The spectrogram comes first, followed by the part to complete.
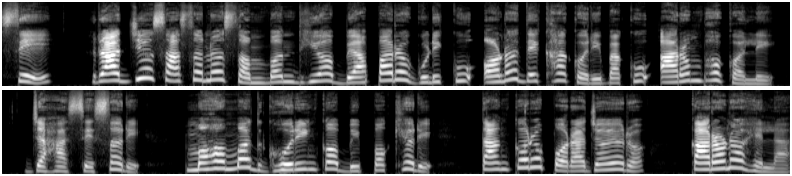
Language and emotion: Odia, neutral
